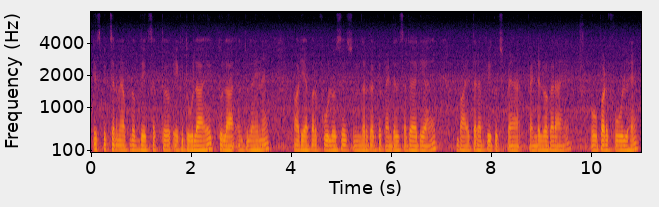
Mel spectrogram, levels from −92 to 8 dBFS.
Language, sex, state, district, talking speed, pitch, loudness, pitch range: Hindi, male, Uttar Pradesh, Hamirpur, 195 wpm, 100 Hz, -19 LUFS, 95-105 Hz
